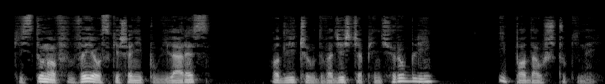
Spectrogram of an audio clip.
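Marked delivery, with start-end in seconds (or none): none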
